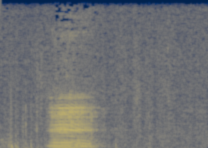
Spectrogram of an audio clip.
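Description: A man's voice holding one drawn-out vowel, a hesitation sound about half a second long, its pitch sagging slightly at the end.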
